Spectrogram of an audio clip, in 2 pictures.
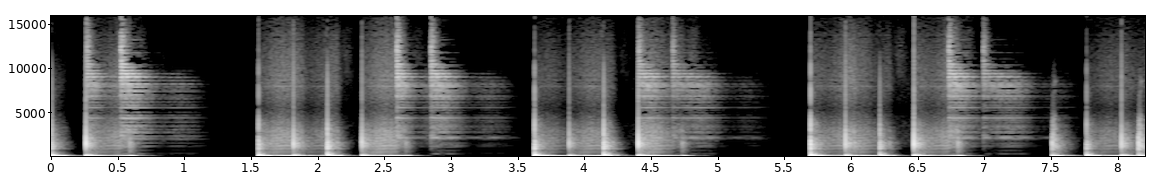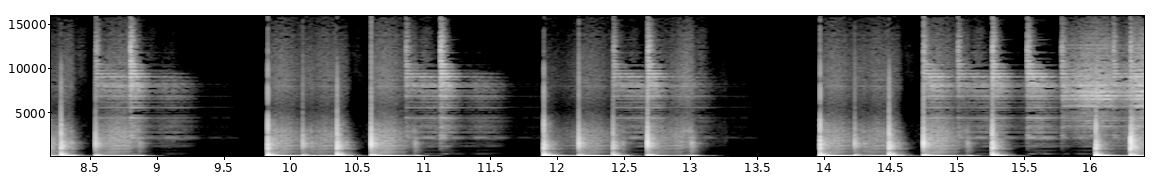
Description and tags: reverb short house beat 116bpm with-07
reverb short house beat 116bpm
dance, techno, electro, 116bpm, electronic, house, rave, club, trance, loop, beat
